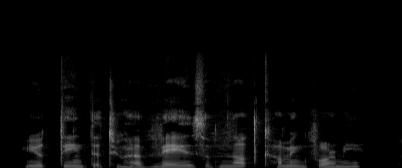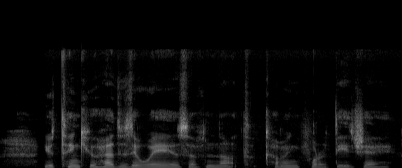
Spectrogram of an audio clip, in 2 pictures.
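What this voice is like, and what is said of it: Put-on Russian accent. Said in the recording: “me having some fun doing a Russian accent.”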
